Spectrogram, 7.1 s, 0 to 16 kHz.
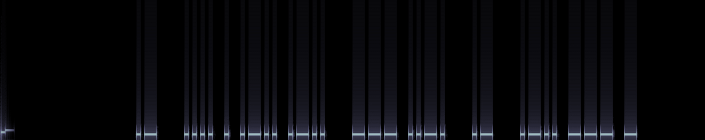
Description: Morse code, heard as a keyed tone, about 30 wpm, 700 Hz. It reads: A HELL OF A LOT
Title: Sets of 5 Words Encore 30wpm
